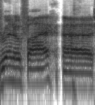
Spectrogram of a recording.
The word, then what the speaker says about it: Reno-Fi: It is Reno-Fi, short for renovation finance.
